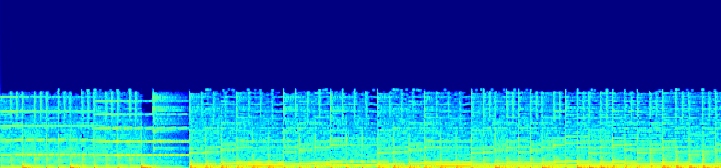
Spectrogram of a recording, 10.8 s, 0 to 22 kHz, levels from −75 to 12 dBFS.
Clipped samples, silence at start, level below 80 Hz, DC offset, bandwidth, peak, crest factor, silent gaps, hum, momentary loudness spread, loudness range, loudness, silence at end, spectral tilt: under 0.1%; 0 s; -24 dBFS; under 0.1%; 11 kHz; 0 dBFS; 16 dB; none; none; 4 LU; 2 LU; -16 LUFS; 0 s; -5 dB/octave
